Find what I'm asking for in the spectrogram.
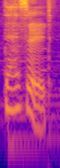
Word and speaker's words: desert: 来拼写一下沙漠 D-E-S-E-R-T，读作 desert， desert，沙漠 desert。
